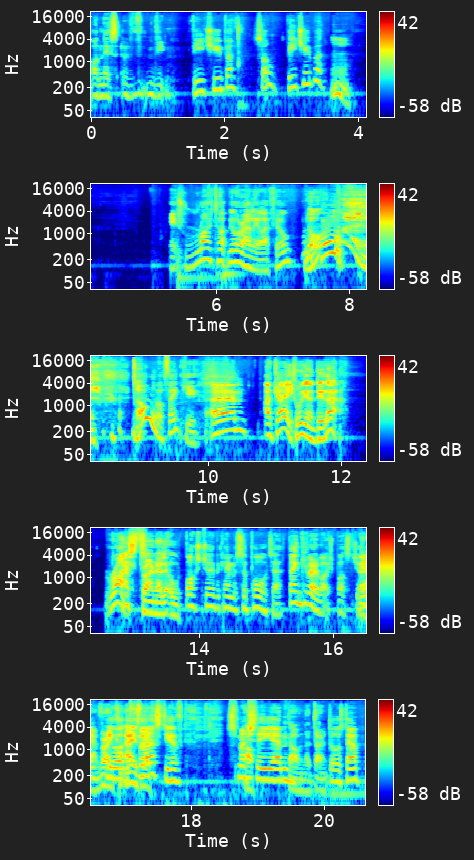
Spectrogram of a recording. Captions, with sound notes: on this Vtuber song, Vtuber? It's right up your alley, I feel. No. (laughing) No, thank you. Okay. So we're gonna do that. Right. That's throwing a little. Boss Joe became a supporter. Thank you very much, Boss Joe. Yeah, very kind. You are the first, you have smashed the doors down.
